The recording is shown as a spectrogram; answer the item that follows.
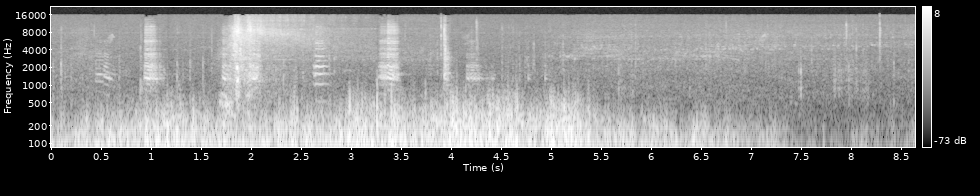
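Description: Wind buffeting the microphone in gusty low rumbles, with a few short calls over it in the first four seconds. The wind eases off near the end.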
